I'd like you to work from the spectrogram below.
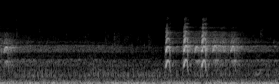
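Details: Single rapid series of about four harsh, clucking notes from a common moorhen, following a quiet stretch with a faint steady whine and low-frequency hum.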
